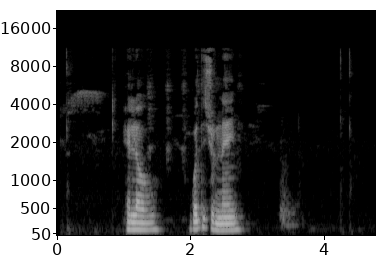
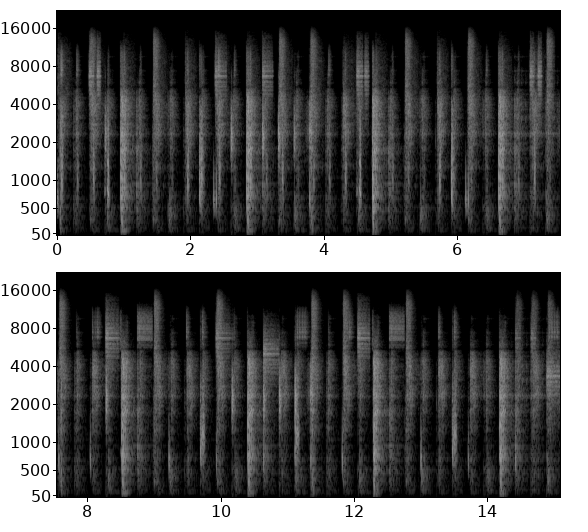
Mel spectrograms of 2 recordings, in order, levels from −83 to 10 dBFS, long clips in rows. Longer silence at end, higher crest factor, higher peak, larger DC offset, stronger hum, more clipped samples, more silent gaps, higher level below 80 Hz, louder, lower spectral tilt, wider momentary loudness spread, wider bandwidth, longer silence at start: first, 1.35 s vs 0 s; about the same, 22 dB vs 22 dB; first, -4 dBFS vs -8 dBFS; neither; neither; neither; neither; first, -62 dBFS vs -74 dBFS; first, -23 LUFS vs -28 LUFS; first, -6 dB/octave vs 1.5 dB/octave; first, 25 LU vs 10 LU; second, 11.5 kHz vs 17.5 kHz; first, 0.35 s vs 0 s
